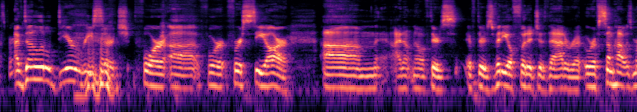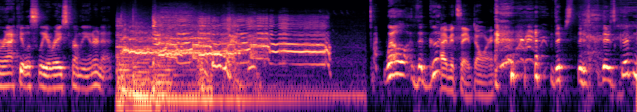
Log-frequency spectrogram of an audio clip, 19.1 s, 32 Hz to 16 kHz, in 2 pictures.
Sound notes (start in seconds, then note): 11.3 screaming; 11.3 car tires screeching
